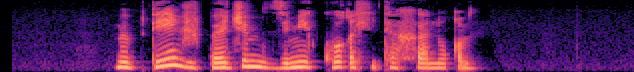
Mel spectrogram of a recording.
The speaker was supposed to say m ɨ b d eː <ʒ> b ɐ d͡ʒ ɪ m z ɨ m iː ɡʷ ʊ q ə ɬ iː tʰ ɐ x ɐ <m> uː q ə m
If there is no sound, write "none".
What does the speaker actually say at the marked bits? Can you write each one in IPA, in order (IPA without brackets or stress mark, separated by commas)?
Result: ʒ, n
